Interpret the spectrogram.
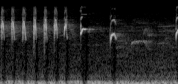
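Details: Brown-throated sunbird (Plain-throated Sunbird), a small, colourful bird with a loud, melodious voice of tropical and subtropical forests of Southeast Asia including Indonesia, giving a quick run of about seven high, sharp chirps in under a second, then thin whistled notes and a brief rising slur.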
